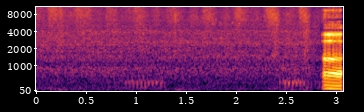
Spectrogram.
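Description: Soft, close cat purring in gentle rhythmic pulses, faint and steady, before a sudden louder tonal sound cuts in at the very end.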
